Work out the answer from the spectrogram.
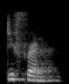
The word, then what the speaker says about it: different: Okay, actually, it's a two syllable, huh? Different.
